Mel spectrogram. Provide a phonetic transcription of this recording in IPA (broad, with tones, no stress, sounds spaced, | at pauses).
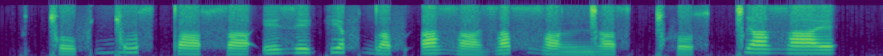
ǀ o˩ f ɡ͡ǀ u˥ sˤ tˤ u˩ sˤ e˩ ʔ e˥ z e˥ k e˥ f dˤ u˩ f ʔ ɛ˥ zˤ ɛ˩ z i˥ sˤ zˤ ɤ˩ ŋ͡ǀ i˩ sˤ ǀʰ u˩ sˤ ǀ i˥ zˤ ɛ˥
